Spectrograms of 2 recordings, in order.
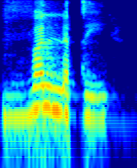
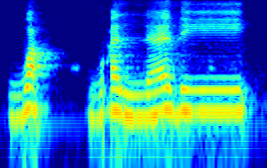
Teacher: It's not a va. This is a wa. Okay? Like the W sound in English.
